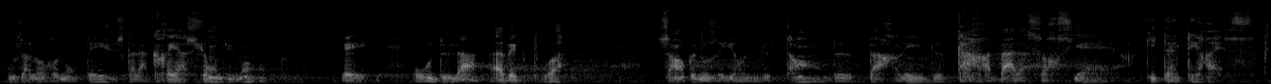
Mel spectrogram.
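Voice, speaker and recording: A man voicing a wise old grandfather in an animated film, kindly and solemn, explaining patiently in a husky, breathy voice. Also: low voice, slow, a little hiss or hum, heavily acted. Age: older.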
